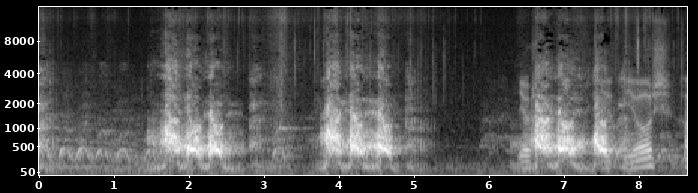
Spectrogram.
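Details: American Staffordshire Terrier during an attack, barking in three dense clusters of rapid harsh barks, with a human voice heard at the start and end.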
